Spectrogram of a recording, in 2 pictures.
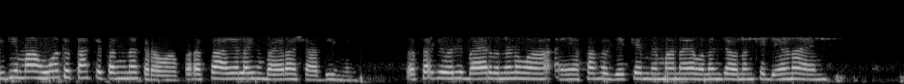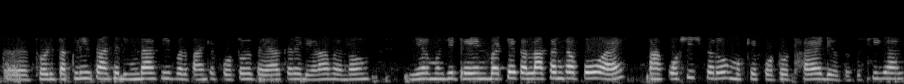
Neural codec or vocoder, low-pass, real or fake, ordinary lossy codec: none; 3.6 kHz; real; MP3, 32 kbps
